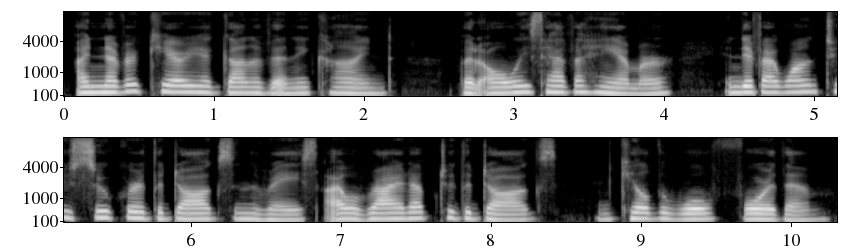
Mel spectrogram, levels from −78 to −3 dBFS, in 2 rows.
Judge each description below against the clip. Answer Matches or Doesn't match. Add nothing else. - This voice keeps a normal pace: Doesn't match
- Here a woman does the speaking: Matches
